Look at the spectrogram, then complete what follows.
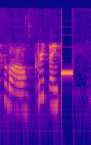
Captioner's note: beep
